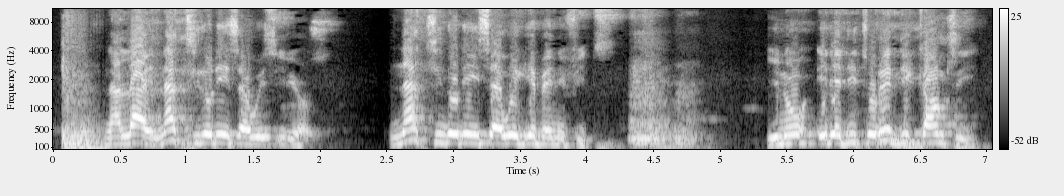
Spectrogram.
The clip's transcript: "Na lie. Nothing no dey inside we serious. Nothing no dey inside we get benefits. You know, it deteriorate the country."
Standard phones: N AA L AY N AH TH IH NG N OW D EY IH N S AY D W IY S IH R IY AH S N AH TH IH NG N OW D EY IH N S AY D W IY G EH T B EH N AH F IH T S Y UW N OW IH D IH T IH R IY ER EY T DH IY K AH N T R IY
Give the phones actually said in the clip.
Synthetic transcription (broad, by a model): N AA L AY N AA T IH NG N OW D EY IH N S AY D W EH S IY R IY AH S N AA T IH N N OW D EY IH N S AY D W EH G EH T B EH N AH F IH T Y UW N OW IH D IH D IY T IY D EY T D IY K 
